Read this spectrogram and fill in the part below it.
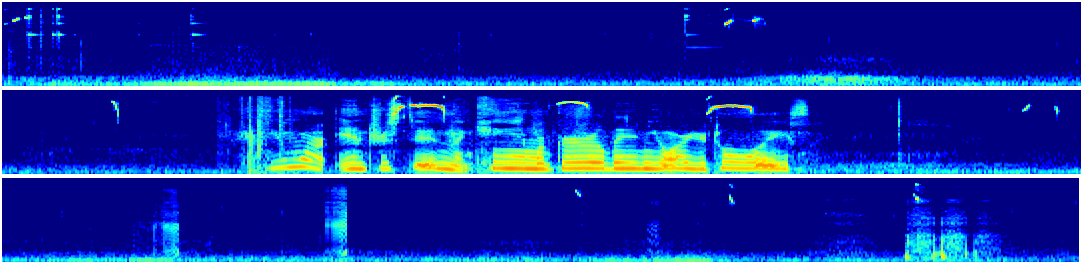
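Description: A small monkey gives short, high chirps.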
